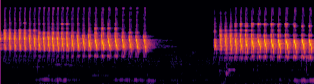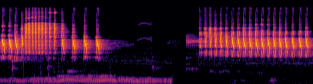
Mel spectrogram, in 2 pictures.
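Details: Kapas tembak, the striated grassbird, delivering fast, tight 'tembakan' song: three bouts of high, evenly pulsed buzzy trilling separated by short silences, the middle bout breaking into sharper notes over a low rumbling noise.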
